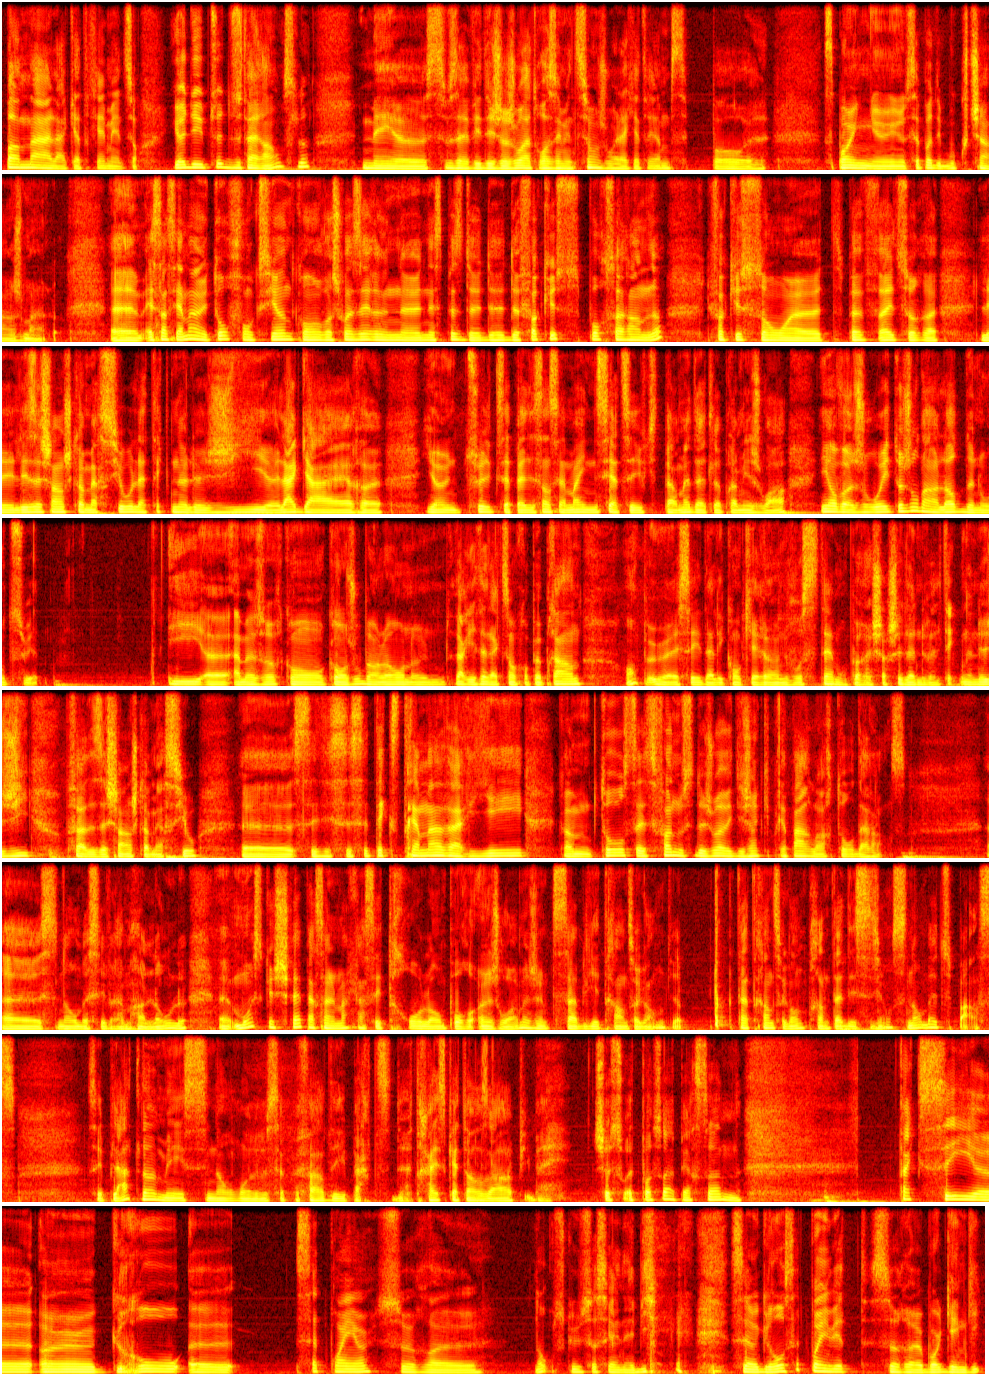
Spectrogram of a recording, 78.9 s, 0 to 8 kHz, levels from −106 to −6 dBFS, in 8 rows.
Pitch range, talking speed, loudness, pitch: 100-125 Hz, 190 wpm, -25 LUFS, 110 Hz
